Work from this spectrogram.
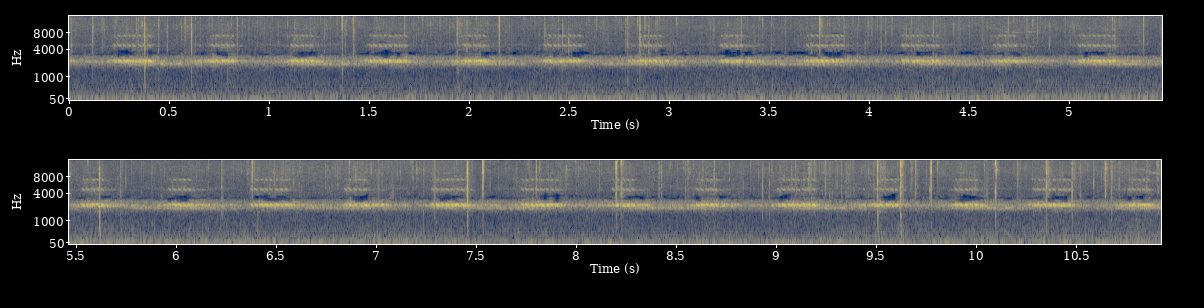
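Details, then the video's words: Crickets chirping at night beside a campfire at a starry wilderness campsite; a high, steady chirp pulses about two to three times a second, with sharp crackles and pops from the fire and a low breezy rumble underneath. "Soothing Cricket Sounds"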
